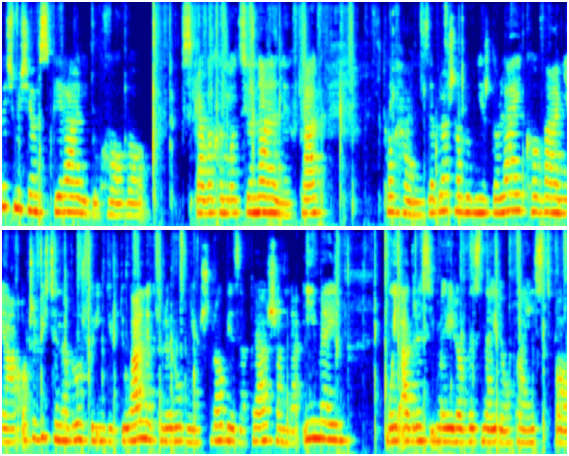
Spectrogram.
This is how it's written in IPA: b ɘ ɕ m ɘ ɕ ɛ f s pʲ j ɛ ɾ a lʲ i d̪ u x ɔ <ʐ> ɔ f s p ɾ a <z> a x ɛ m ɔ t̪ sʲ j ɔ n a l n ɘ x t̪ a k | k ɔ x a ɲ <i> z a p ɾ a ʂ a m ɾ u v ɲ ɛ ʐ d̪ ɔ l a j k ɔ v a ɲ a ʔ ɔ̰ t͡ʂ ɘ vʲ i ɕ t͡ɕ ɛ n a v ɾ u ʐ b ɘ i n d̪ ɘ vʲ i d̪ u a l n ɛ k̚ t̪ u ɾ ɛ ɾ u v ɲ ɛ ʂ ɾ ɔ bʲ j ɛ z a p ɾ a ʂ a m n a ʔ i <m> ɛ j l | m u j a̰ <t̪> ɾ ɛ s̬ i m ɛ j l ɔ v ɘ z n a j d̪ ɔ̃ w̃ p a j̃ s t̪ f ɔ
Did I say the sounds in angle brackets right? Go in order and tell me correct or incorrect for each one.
incorrect: v, incorrect: v, correct, correct, incorrect: d̪

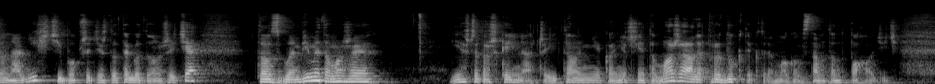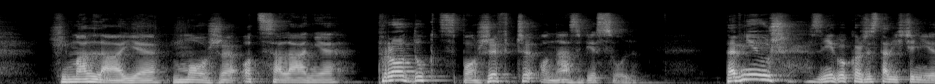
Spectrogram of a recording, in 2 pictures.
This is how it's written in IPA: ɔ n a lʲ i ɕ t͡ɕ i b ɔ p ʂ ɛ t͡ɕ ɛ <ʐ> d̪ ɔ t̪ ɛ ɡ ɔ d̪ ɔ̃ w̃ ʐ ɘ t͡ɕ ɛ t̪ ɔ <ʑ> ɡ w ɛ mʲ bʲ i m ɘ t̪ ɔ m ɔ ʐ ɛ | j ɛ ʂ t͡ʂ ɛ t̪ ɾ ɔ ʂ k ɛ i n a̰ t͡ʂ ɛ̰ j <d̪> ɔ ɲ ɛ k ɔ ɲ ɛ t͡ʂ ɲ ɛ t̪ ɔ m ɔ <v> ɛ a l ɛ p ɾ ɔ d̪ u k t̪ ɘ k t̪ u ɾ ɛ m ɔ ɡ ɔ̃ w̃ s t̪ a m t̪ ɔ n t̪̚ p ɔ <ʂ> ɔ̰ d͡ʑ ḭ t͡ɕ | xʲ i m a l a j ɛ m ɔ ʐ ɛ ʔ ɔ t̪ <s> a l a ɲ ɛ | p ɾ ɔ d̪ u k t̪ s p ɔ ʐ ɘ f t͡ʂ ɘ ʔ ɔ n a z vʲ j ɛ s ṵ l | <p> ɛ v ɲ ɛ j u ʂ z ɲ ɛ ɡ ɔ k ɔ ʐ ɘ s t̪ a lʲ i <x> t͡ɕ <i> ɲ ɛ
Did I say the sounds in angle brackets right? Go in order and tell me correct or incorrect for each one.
correct, incorrect: z, incorrect: t̪, incorrect: ʐ, incorrect: x, correct, correct, incorrect: ɕ, incorrect: ɛ

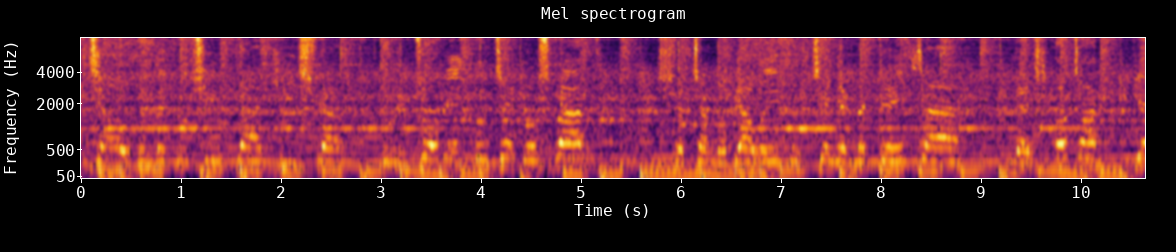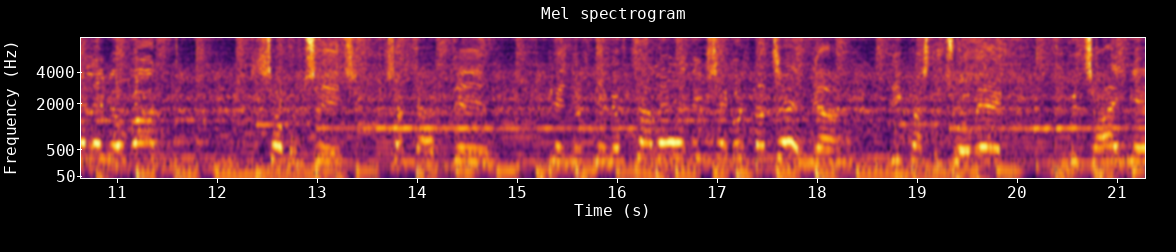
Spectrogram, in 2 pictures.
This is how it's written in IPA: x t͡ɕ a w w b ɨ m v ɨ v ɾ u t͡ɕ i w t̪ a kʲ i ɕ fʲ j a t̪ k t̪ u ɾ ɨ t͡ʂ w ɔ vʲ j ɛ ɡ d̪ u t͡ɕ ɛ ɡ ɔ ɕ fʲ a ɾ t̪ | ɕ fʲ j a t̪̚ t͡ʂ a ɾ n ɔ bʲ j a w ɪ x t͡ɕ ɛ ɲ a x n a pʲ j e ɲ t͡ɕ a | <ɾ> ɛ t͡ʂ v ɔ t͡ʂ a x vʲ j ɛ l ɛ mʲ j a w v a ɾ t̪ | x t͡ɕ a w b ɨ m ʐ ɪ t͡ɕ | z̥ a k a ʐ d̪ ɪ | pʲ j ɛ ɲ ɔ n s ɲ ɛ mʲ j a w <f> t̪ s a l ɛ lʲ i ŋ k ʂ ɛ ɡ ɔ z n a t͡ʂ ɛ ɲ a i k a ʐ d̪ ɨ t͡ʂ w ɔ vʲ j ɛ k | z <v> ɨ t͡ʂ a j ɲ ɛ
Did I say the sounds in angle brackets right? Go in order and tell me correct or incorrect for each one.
incorrect: l, correct, correct

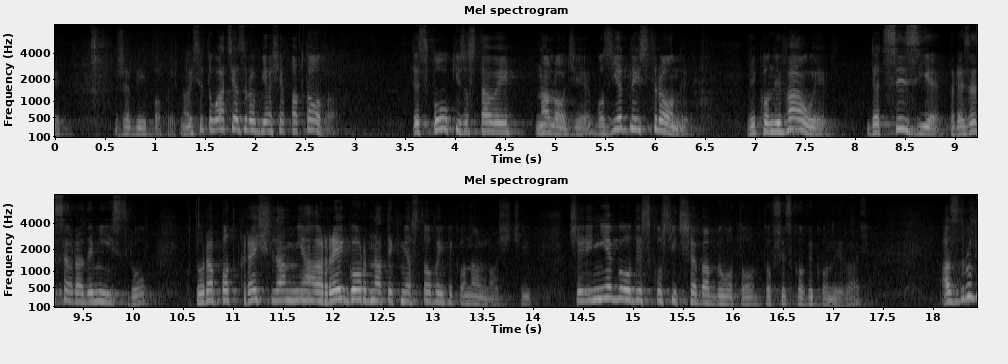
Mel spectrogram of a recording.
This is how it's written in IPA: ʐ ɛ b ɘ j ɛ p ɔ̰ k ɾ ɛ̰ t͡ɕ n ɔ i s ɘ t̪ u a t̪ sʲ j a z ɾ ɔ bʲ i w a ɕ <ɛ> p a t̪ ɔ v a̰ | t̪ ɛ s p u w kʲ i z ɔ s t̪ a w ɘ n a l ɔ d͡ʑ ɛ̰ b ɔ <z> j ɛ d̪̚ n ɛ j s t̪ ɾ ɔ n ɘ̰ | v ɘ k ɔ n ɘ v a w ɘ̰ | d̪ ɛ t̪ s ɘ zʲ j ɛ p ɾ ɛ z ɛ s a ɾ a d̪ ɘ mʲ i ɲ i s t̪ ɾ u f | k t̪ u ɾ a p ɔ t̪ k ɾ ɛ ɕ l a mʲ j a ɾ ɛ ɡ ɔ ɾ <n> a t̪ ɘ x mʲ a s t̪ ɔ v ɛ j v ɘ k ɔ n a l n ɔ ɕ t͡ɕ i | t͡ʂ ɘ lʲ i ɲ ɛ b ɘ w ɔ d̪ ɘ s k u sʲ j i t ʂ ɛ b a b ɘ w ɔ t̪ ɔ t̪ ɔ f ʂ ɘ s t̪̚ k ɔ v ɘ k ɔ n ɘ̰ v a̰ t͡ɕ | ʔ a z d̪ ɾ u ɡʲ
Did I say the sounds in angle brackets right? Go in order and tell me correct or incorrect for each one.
correct, correct, correct

